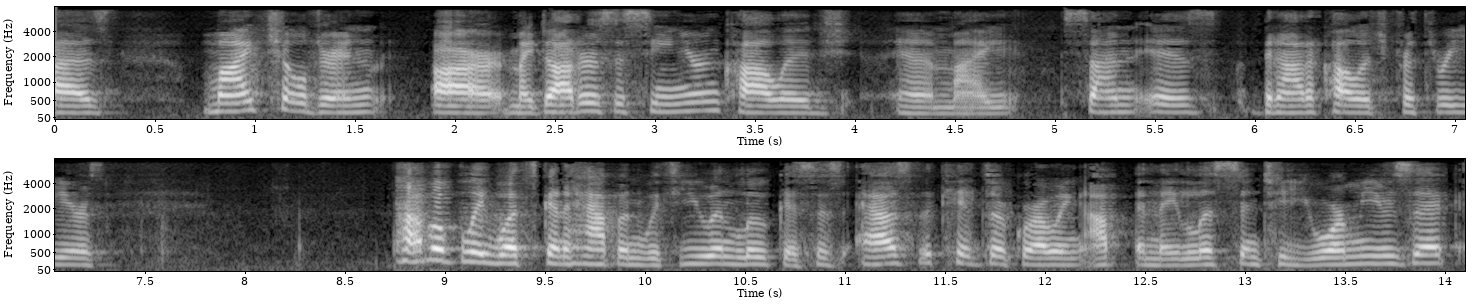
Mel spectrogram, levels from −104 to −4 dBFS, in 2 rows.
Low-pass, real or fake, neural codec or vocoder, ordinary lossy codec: 7.2 kHz; fake; codec, 16 kHz, 16 kbps, FunCodec, trained on Chinese and English, 50 frames a second; AAC, 32 kbps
